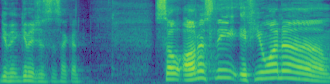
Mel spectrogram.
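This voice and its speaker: A man is speaking. Music plays in the background. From Romania. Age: 20s. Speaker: PC gaming streamer. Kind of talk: live stream Q&A with chat. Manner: casual, halting with fillers.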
